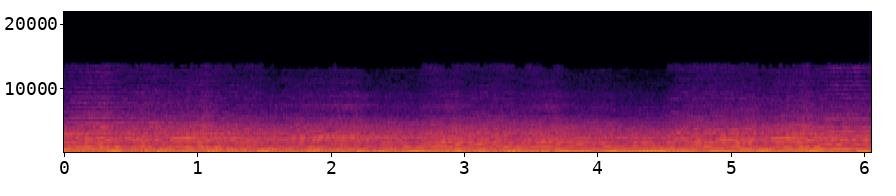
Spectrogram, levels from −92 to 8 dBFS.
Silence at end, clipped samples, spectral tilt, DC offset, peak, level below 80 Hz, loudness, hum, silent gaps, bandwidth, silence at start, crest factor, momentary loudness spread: 0 s; under 0.1%; -6.5 dB/octave; under 0.1%; -12 dBFS; -36 dBFS; -26 LUFS; none; none; 14 kHz; 0 s; 14 dB; 2 LU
